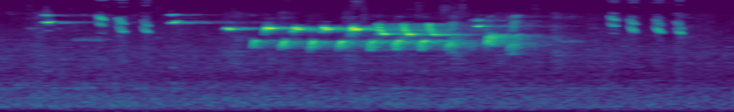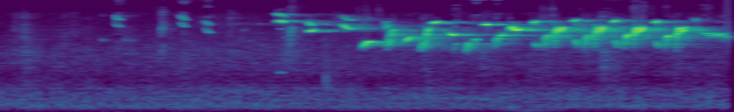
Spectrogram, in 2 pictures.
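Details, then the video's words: ['Goldfinch song meant for training songbirds: high chips followed by two bright, rapid trilled phrases of liquid repeated notes, separated by a pause of scattered soft chirps, with steady background hiss.'] "Goldfinch ringtones for hunting and high motivation"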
